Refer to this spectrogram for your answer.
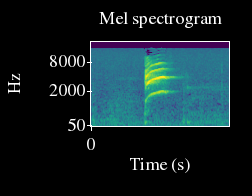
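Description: A Malayan tapir gives one brief, high, whistled squeal that rises slightly and then cuts off.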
